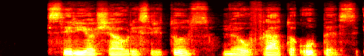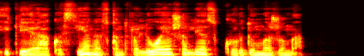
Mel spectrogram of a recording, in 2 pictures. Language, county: Lithuanian, Vilnius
